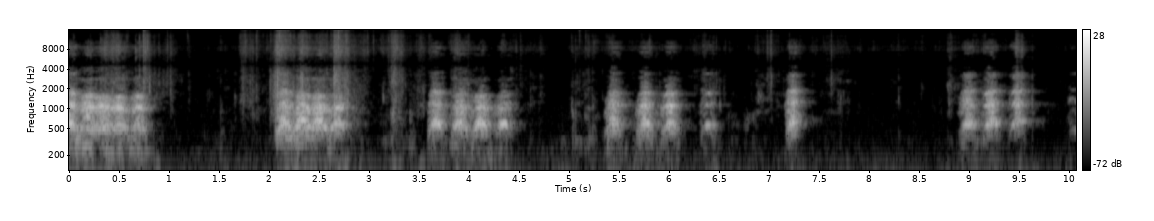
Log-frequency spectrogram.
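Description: A dog barking repeatedly, in short clusters of two or three barks with pauses of about a second between them.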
